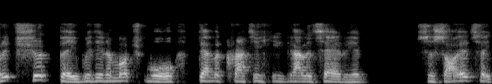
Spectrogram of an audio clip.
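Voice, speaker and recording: A man with a Birmingham accent speaks at a fairly high pitch, his pitch varying in an ordinary way. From Birmingham, England. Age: 60s. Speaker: historian. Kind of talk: podcast interview.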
